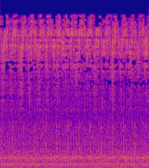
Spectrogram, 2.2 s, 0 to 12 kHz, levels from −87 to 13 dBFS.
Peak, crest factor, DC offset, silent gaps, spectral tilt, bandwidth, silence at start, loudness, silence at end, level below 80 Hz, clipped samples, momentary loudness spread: -12 dBFS; 14 dB; under 0.1%; none; -2 dB/octave; 11.5 kHz; 0 s; -24 LUFS; 0 s; -52 dBFS; under 0.1%; 1 LU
